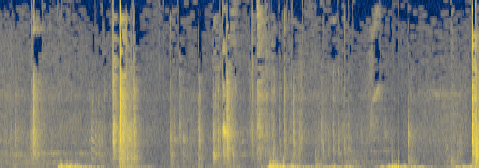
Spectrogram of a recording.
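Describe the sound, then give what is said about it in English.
A door is blown by the wind and bangs shut, with several heavy, low thuds and clattering rattles spread over a few seconds. No one speaks. “The wind blew the door and it closed.”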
